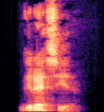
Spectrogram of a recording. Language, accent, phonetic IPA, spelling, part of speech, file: Catalan, Valencia, [ˈɡɾɛ.si.a], Grècia, proper noun, LL-Q7026 (cat)-Grècia.wav
- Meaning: Greece (a country in Southeastern Europe)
